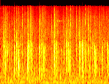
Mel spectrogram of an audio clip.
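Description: Applause from a small group of people, the separate hand claps plainly distinct rather than merging into a roar.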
